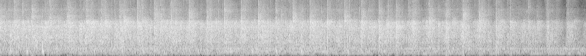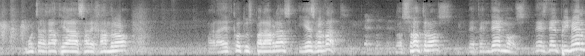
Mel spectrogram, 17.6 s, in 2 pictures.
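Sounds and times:
loud applause: 0.0 - 9.2
speech: 9.2 - 10.8, 12.0 - 17.5.

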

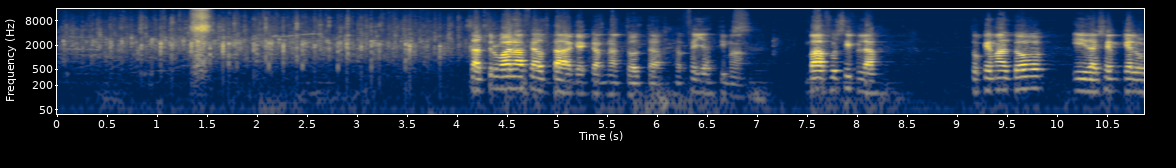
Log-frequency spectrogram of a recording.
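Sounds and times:
applause: 0.0 - 5.7
speech: 4.1 - 8.4, 9.2 - 10.8.

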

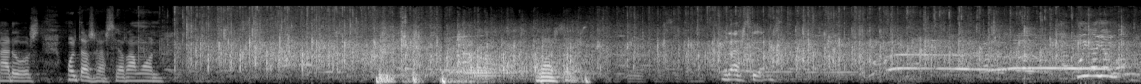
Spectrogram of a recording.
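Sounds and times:
speech: 0.0 - 1.9, 4.5 - 6.0, 7.2 - 7.9, 10.8 - 11.4
crowd clapping: 1.4 - 11.4.

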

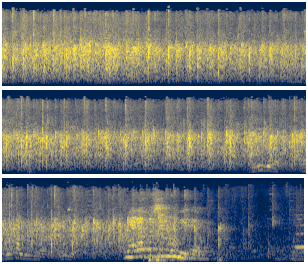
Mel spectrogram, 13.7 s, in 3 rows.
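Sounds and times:
audience applause: 0.0 - 13.0.

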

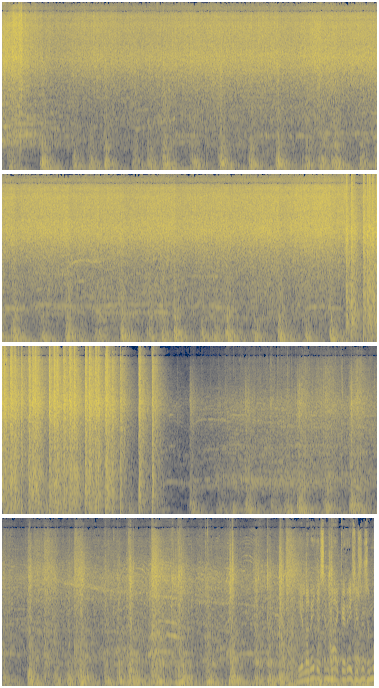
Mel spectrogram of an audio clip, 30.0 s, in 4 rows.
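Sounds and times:
long string of firecrackers going off: 0.0 - 18.4, 20.6 - 27.0
crowd noise: 0.0 - 29.9
speech: 28.8 - 29.9.

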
